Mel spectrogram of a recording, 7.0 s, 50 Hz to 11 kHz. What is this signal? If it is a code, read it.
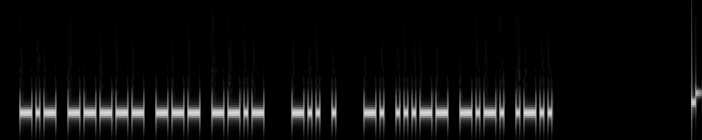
Morse code, heard as a keyed tone, about 32 wpm, 700 Hz. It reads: K0OQ DE N3CL
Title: USA Callsign DE Callsign - 4 Characters - 30wpm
